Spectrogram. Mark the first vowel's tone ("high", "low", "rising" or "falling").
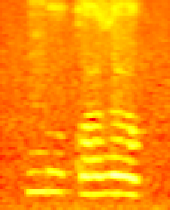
falling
